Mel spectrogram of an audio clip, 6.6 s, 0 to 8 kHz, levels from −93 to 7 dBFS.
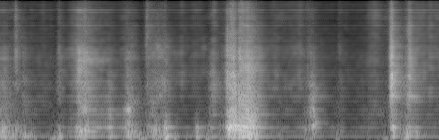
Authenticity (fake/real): fake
